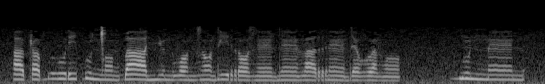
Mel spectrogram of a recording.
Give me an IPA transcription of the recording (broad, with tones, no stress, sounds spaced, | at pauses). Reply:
a˨˩ ʈ ʌ˨˩ bʱ u˦˨ ɾ i˦˨ ɓ u˦˨ ŋ͡ǀ ɔ̃˨˩ ɡ͡b aː˦˨ nʲ u˨˩ n v ɔ˨˩ n z ɔ̃˦˨ d i˦˨ r ɔ˨˩ z ɛ̃ː˨˩ d ɛ̃ː˦˨ v a˦˨ r ɛ̃ː˦˨ d ɛ˦˨ ʁʷ a˦˨ v ɔ̃˨˩ | ɡ͡b ũ˦˨ n ŋ͡m ɛ̃ː˨˩ n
